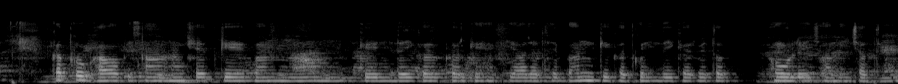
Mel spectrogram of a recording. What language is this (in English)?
Chhattisgarhi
